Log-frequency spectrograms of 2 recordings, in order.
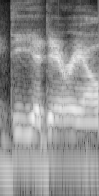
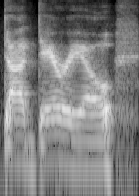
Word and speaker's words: D'Addario: but Dario Planet Waves great company it is pronounced d and we all say Diario I do too um but I've spoken with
